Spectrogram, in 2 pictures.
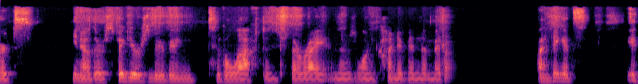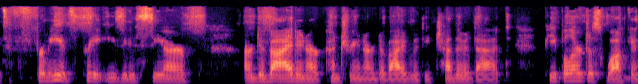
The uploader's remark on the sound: got together on Zoom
